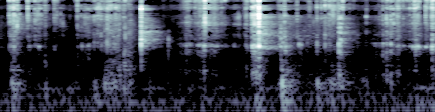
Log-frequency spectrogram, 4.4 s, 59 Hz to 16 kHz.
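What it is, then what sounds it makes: Bar of soap being scraped and cut. A box-cutter blade scrapes and slices into the edge and face of a solid orange-beige bar of soap held in the palm, breaking off flakes and cubes. The result is a series of dry, bright scraping and crisp crunching strokes, with sharper snaps near 1.4 and 2.6 seconds.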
